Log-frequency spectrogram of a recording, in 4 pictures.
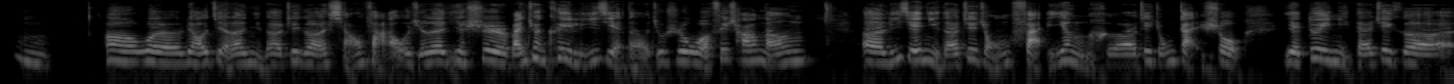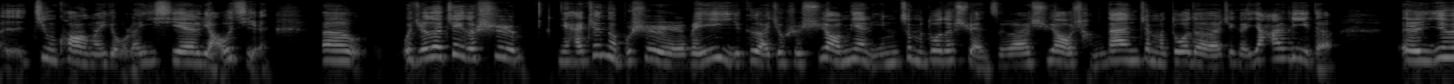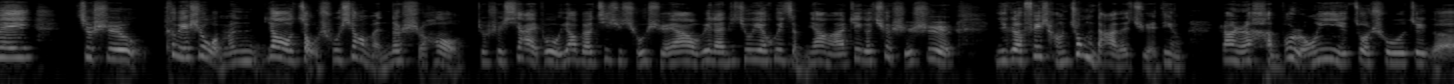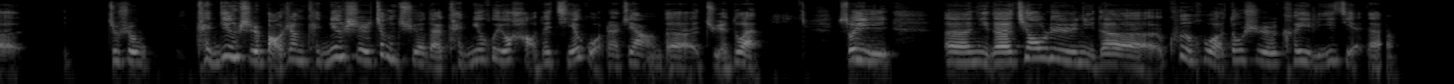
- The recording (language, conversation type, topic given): Chinese, advice, 我怎样在变化和不确定中建立心理弹性并更好地适应？
- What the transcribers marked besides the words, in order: other background noise; tsk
